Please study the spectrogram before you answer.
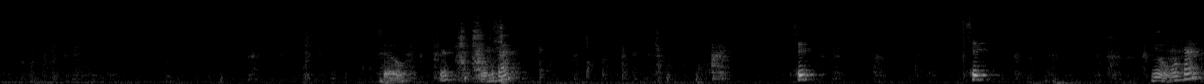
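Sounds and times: faint soft dog sounds: 0.0 - 12.0.

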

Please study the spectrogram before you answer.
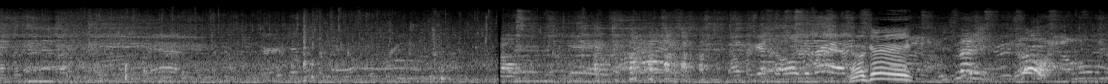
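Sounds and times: water trickling into pool: 0.0 - 8.4
voices chattering: 0.6 - 11.0.

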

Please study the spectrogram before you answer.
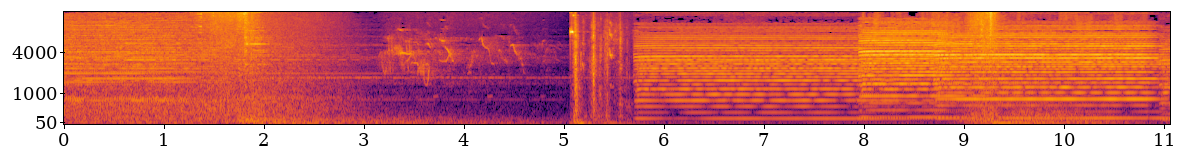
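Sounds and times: birds chirping: 3.0 - 6.1
background music score: 5.7 - 11.0.

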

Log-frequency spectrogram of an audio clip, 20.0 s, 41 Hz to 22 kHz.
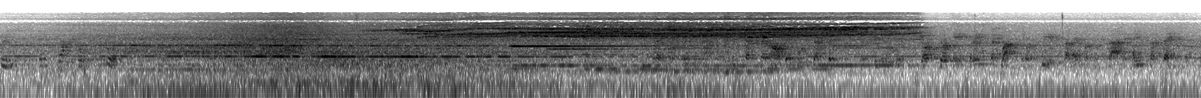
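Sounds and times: train coaches rumbling past: 0.0 - 20.0
train brakes squealing: 1.8 - 15.5.

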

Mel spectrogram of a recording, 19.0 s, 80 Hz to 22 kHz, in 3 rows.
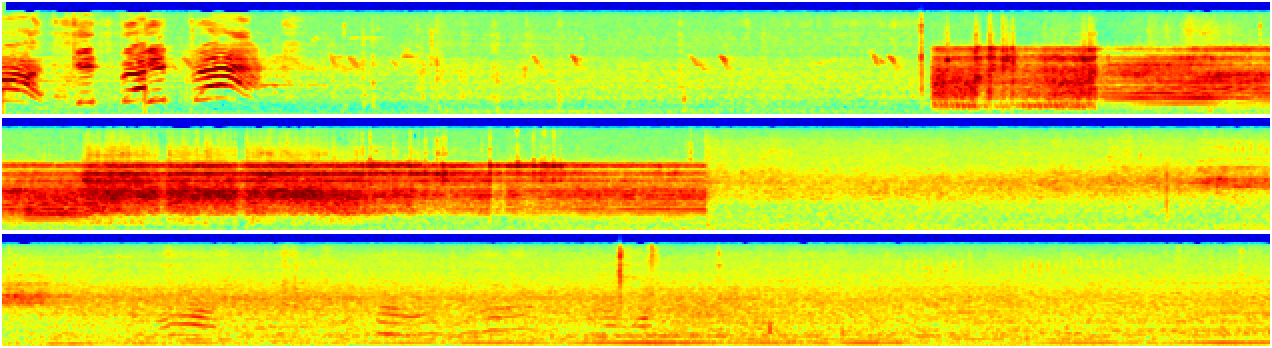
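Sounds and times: loud electronic buzzing tone: 4.6 - 9.9.

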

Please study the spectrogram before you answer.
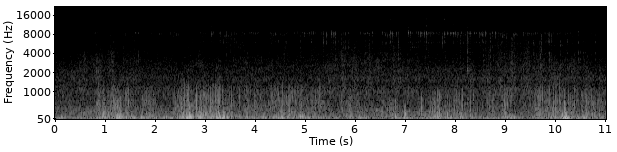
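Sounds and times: boat motor rumbling: 0.0 - 11.0.

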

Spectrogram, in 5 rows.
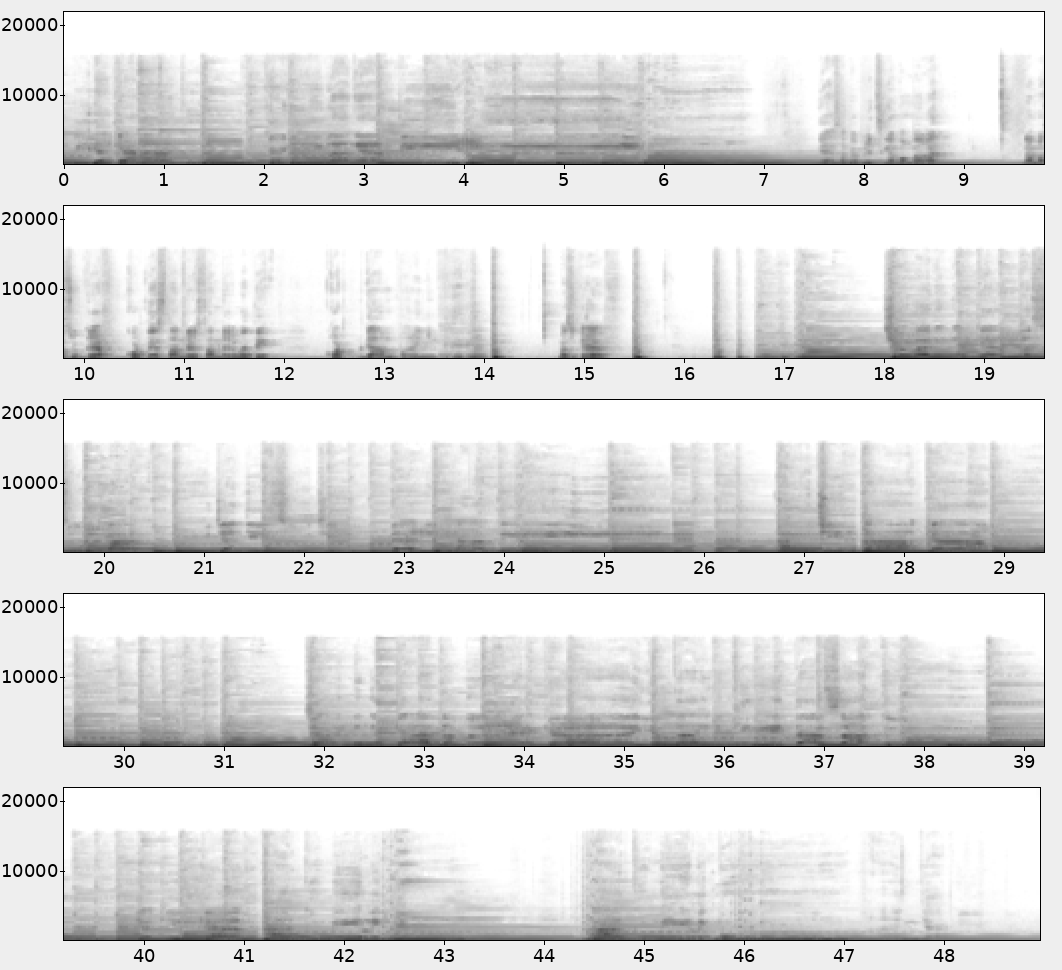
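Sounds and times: man singing: 0.0 - 7.0, 18.0 - 26.0, 26.6 - 30.6, 31.7 - 43.6, 44.4 - 48.4
acoustic guitar strumming: 0.0 - 14.6, 15.4 - 48.9.

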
